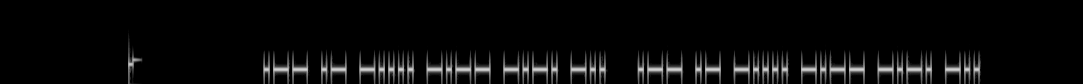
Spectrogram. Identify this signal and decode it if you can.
Morse code, heard as a keyed tone, about 25 wpm, 700 Hz. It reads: WA6YCD WA6YCD
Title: USA Call Signs Repeated 2x 25wpm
